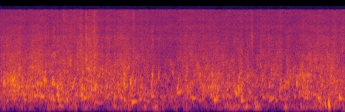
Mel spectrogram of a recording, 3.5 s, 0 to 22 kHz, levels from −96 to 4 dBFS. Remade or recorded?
remade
